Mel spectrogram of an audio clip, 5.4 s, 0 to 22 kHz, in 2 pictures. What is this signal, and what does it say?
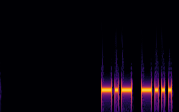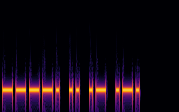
Morse code, heard as a keyed tone, about 24 wpm, 700 Hz. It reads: KB9IAR
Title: Speed Racing - USA Call Signs 20wpm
